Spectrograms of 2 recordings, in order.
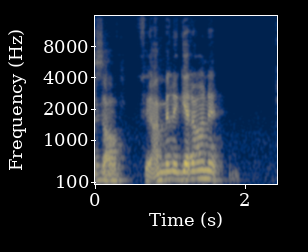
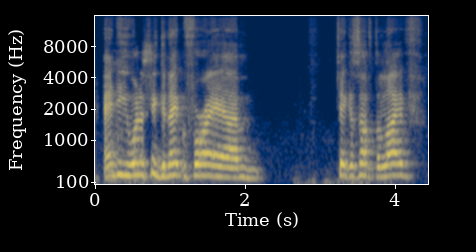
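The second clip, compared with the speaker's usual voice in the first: raised, quicker call to Andy; calling across the room; 6 semitones higher, 8 dB louder than usual. Real, not acted. Host calls Andy over to sign off, raised voice.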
